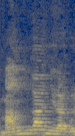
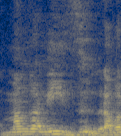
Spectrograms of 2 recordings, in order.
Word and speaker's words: 망가니즈: 요거 어떻게 읽냐면 mn을 옛날에는 만간이라고 읽었는데 지금은 망가니즈라고 합니다.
